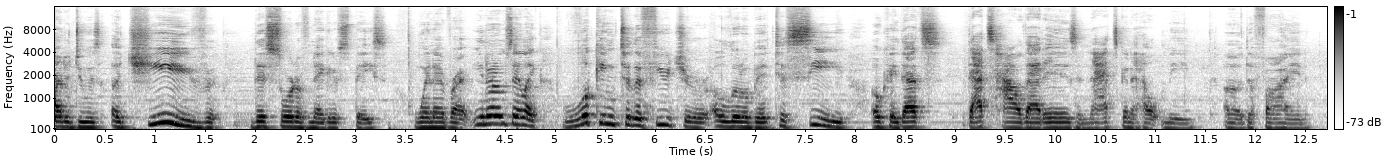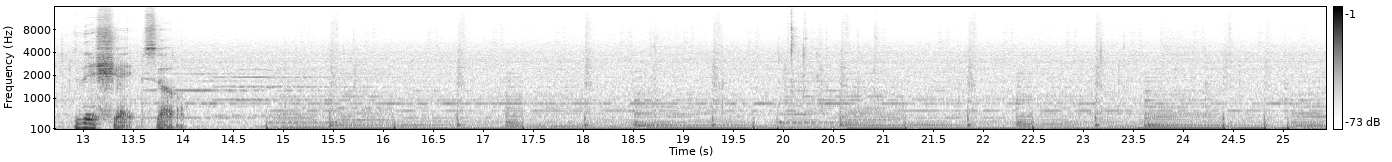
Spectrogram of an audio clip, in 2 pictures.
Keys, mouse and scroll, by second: 0.7 click, 4.2 ctrl+z, 4.4 ctrl+z, 4.6 ctrl+z, 5.3 ctrl+z, 5.6 ctrl+z, 8.7 x, 11.1 click, 12.4 shift+click, 14.0 shift+click, 15.0 shift+click, 18.5 click, 19.4 shift+click, 20.2 ctrl+z, 20.7 click, 21.7 shift+click, 23.8 click, 24.2 shift+click, 25.0 click.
